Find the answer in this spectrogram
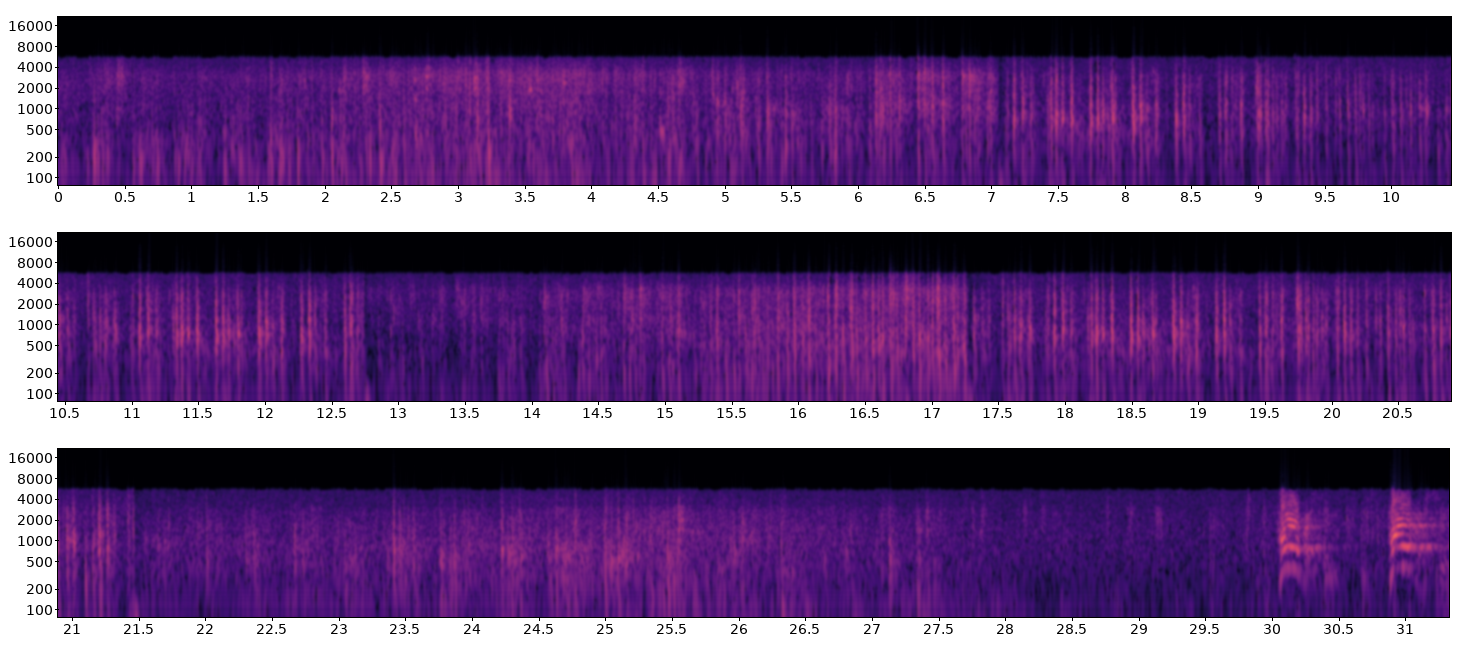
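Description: Horses galloping: a dense, rapid clatter of hooves that swells and fades several times.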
